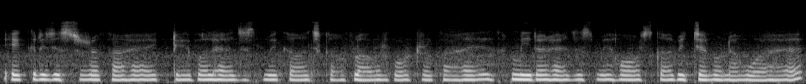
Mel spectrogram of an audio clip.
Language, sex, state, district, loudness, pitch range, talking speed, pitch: Hindi, female, Punjab, Pathankot, -15 LUFS, 210-220 Hz, 170 wpm, 215 Hz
